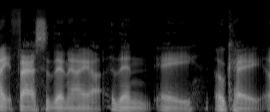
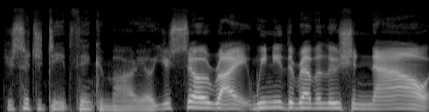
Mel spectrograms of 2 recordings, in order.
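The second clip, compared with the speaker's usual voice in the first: gushing fan; 4 semitones higher than usual. Retold or imitated. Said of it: "Hundreds of people like".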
